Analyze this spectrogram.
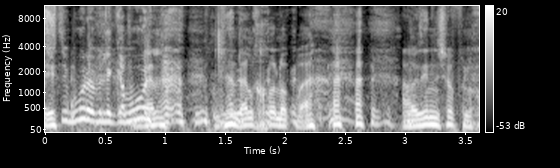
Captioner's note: laughs!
